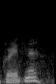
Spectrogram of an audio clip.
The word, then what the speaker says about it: hryvnia: is for your currency to Ukrainian hryvnia. Or grivna, if you pronounce it that way.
